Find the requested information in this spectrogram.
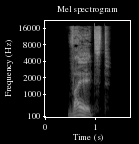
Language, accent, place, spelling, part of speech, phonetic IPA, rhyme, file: German, Germany, Berlin, wallst, verb, [valst], -alst, De-wallst.ogg
- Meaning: second-person singular present of wallen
